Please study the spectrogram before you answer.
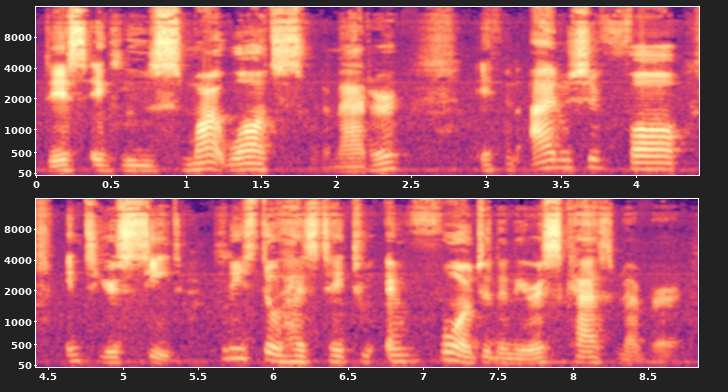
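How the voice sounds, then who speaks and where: A synthetic man as a bright airline cabin announcer. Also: mid-range voice, animated, normal speed, slight background noise, lightly acted, poor audio. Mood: instructive. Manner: stiff synthetic delivery.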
